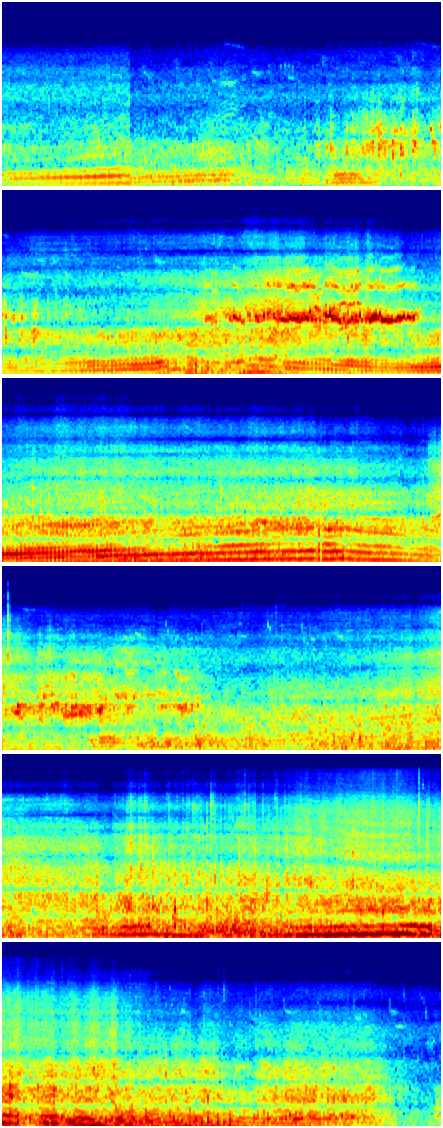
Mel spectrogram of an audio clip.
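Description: A rally car engine revs hard, rising and falling as it accelerates and brakes.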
